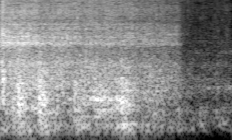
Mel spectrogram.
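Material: Nothing is struck.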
